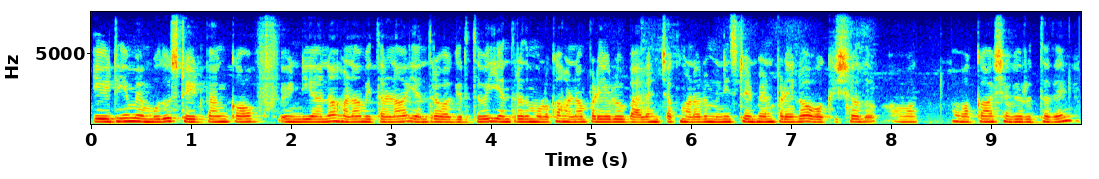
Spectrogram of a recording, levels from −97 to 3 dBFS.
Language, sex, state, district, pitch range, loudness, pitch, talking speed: Kannada, female, Karnataka, Bidar, 190-200 Hz, -12 LUFS, 195 Hz, 110 wpm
